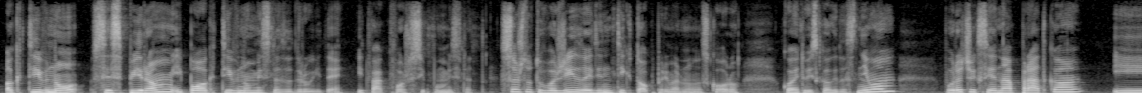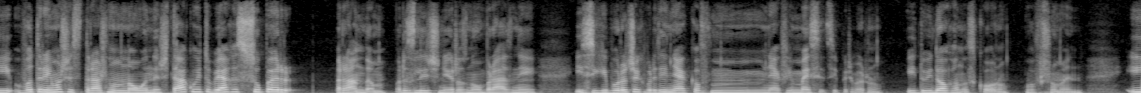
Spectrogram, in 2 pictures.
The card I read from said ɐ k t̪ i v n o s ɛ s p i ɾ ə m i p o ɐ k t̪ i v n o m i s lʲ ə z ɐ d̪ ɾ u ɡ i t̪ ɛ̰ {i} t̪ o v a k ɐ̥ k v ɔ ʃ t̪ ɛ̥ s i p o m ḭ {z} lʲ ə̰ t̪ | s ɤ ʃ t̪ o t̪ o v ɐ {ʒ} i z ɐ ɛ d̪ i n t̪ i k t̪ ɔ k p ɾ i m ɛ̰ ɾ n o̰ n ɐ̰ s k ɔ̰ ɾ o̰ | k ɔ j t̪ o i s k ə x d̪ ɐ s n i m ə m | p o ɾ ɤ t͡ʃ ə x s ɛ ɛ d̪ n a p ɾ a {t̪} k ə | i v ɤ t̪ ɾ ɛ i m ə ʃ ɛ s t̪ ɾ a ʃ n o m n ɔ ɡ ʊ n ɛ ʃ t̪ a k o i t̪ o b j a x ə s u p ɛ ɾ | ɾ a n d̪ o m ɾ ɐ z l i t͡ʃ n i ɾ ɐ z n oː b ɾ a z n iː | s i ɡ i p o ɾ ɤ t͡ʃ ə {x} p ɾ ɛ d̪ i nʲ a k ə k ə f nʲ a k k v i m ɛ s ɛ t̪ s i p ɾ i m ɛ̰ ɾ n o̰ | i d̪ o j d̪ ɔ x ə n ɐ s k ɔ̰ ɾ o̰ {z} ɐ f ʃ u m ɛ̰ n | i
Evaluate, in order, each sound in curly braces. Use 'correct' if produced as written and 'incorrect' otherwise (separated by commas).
correct, incorrect, correct, correct, correct, incorrect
